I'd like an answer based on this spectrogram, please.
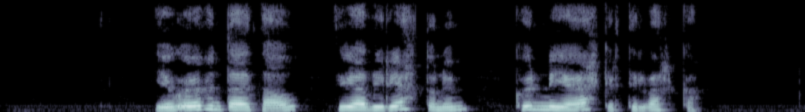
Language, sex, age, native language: Icelandic, female, 60-69, Icelandic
